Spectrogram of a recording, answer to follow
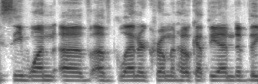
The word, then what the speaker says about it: Kromenhoek: And they also added a really, really good player in, I believe his name is pronounced Luke Kromenhoek.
